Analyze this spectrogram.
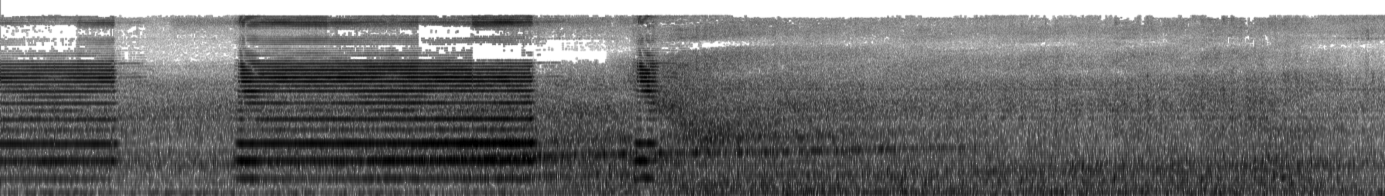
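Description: A train rumbles and clatters along the tracks.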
